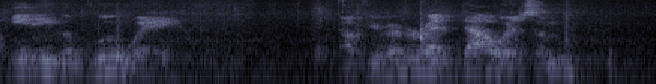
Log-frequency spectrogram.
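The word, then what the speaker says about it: wu wei: play on words way actually stuff WEEI it's pronounced lui means not doing or without effort and the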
